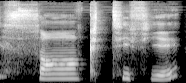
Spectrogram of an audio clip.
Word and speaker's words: sanctifier: And it's very important to pronounce that C sanctifier and in offense or offenser.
